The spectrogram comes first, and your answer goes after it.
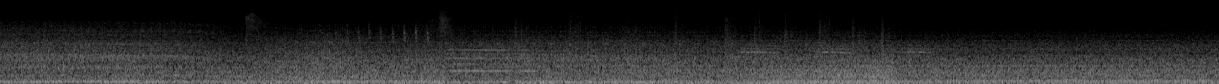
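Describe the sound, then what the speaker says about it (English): A combine harvester engine idles in Farming Simulator 22, a steady low rumbling drone that continues evenly throughout, with faint higher tones and light clicks passing over it and no talk. "We'll leave the engine running and stop the worker in the combine."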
